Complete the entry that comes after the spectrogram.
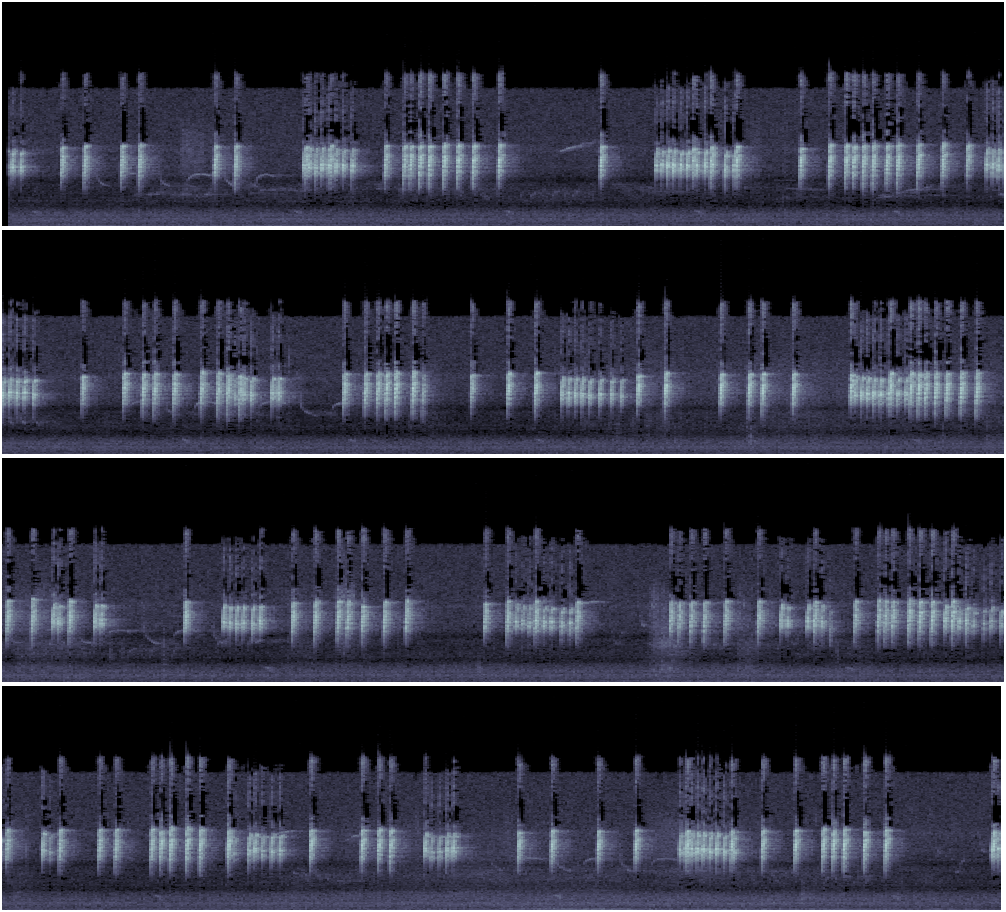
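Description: Small birds chirping in short bursts of rapid high chirps, one burst after another.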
